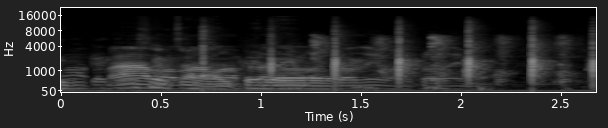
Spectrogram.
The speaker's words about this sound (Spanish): yo quería terminar con un aplausito claro, terminamos en lo alto.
